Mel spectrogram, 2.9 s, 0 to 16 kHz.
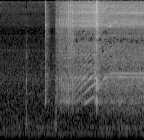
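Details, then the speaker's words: DJI Mini 2 drone, recently bought, motors started: a few clicks, then motors whine up in rising tones to a steady high hum; startup noise found strange, unsure if normal or a defect. "na hora que ele inicia ele faz um barulho"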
